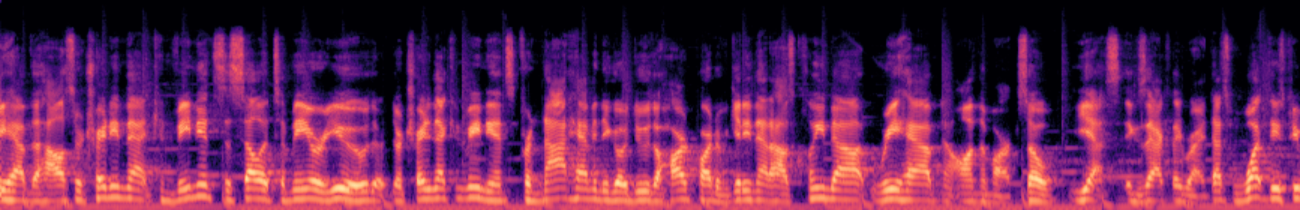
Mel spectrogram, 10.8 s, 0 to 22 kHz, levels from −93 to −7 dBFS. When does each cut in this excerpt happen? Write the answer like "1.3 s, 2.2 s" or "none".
4.2 s, 8.4 s, 10.0 s

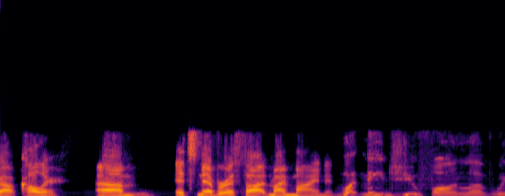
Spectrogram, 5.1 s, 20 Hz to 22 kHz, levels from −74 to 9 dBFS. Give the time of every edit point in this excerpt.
3.1 s

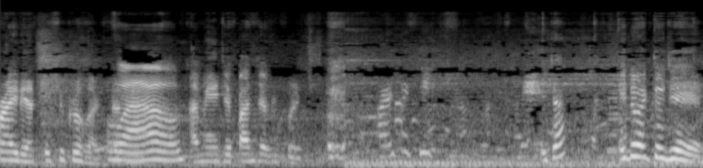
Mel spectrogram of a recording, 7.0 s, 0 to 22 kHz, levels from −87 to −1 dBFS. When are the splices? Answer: 3.5 s

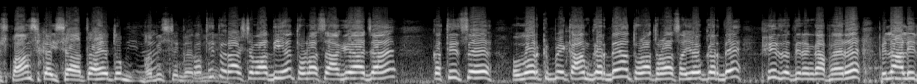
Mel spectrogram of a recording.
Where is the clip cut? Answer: 1.8 s

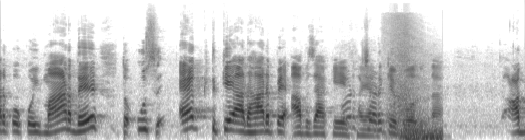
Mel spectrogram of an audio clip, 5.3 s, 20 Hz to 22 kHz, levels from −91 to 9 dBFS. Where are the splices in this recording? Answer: 3.6 s

